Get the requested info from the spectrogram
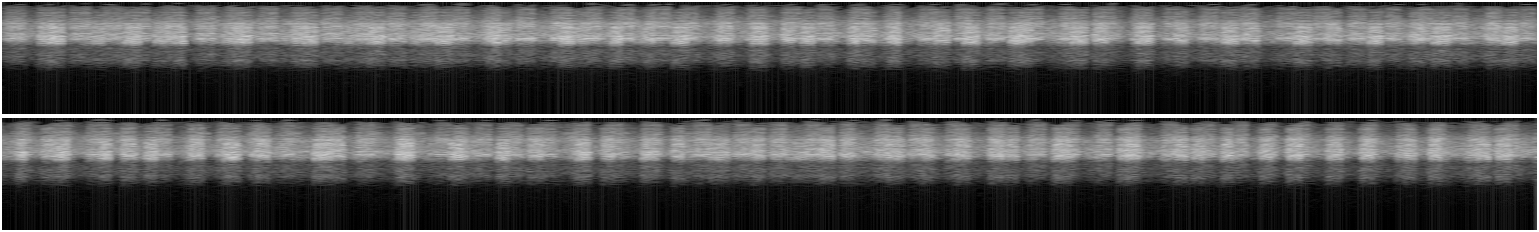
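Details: Chorus of cicadas singing through a Greek pine forest at midsummer: intense high-pitched buzzing, continuous and loud, with fast flickering pulses throughout and no other animals or voices.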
